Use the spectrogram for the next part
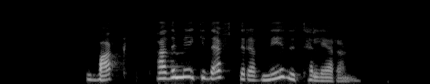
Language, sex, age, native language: Icelandic, female, 40-49, Icelandic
